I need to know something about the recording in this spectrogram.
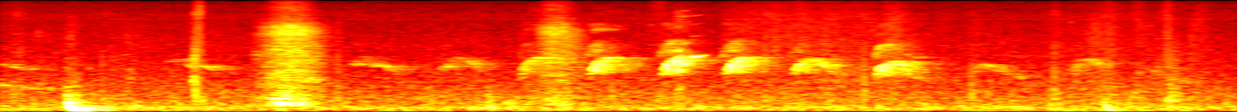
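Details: Three-day-old Blenheim Cavalier King Charles Spaniel pups, two boys in a newborn puppy pen with mother Pom-Pom. A string of short, thin, whistle-like squeaks in a rising-and-falling series, mixed with a few bumps and brushing noises.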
